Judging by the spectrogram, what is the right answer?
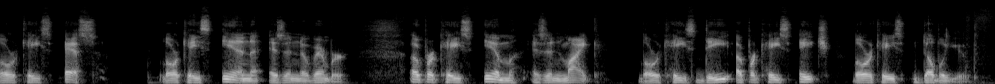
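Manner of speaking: slow, unhurried, measured, deliberate reading. Dictating a video link for viewers to write down: speaking slowly. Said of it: "so I'll say this slowly".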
